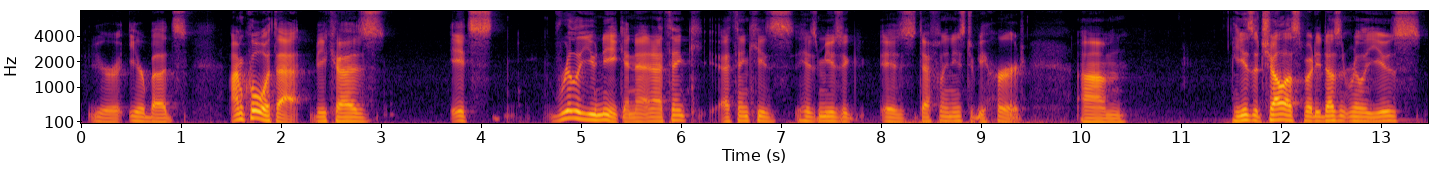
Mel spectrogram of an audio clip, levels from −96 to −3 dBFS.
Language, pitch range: English, 95-115 Hz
